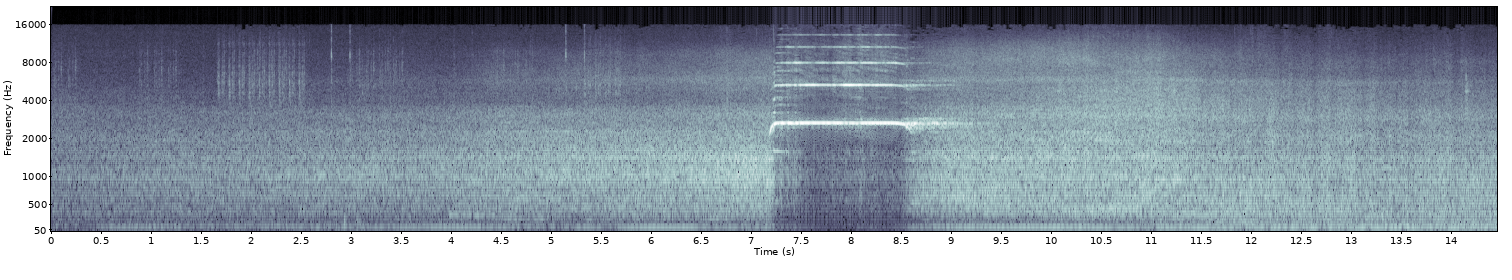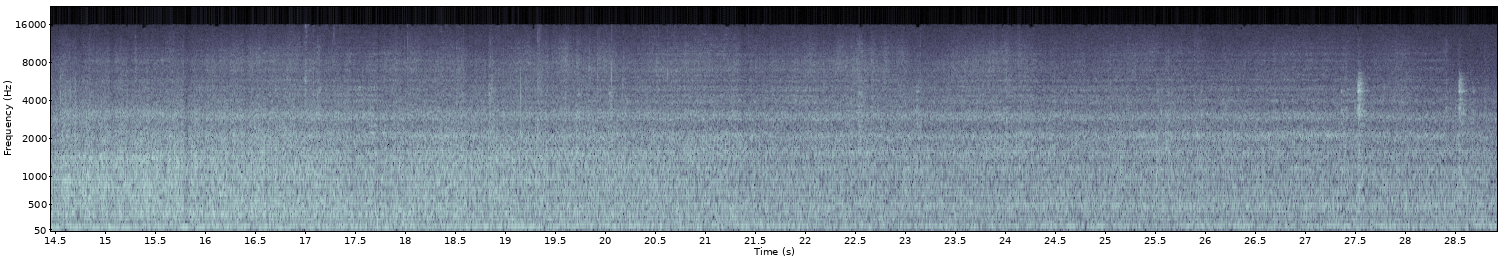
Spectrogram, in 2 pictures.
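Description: Train approaching and passing: the DF200 diesel locomotive's engine hum grows louder as it nears. About seven seconds in, one horn blast sounds for just over a second. After that, the E26 Cassiopeia sleeper coaches' wheels rumble steadily past on the rails.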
